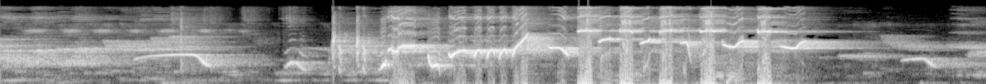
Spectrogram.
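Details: A white-rumped shama sings a varied phrase: soft descending whistles, then a loud run of swooping whistled notes mixed with sharp percussive clicks, ending in a few quieter slurred whistles.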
